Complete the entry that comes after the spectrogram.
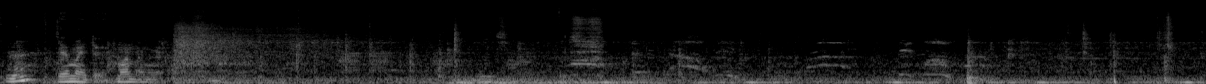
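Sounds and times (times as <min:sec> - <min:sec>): low pulsing hum: 0:02.3 - 0:08.9.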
